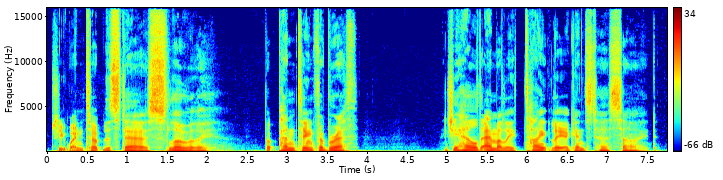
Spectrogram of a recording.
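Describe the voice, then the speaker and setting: A man with a British accent narrating an audiobook in a soft, gentle, measured way. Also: on the low side, dry recording, clean studio sound. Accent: British English. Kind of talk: soft-spoken audiobook reading.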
